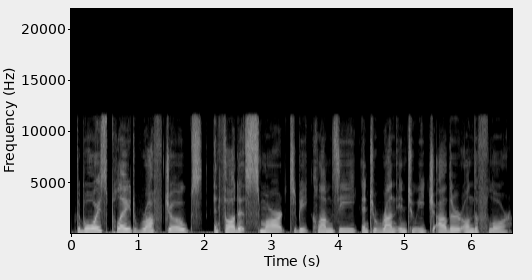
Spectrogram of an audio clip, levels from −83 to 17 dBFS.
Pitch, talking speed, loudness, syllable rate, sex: 220 Hz, 190 wpm, -17 LUFS, 4.1 syllables/s, female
